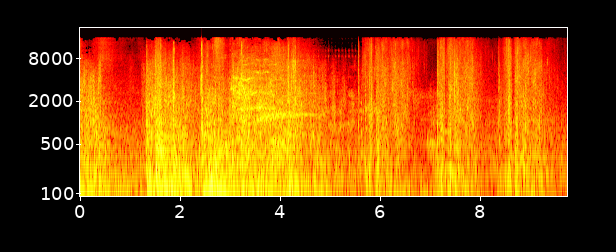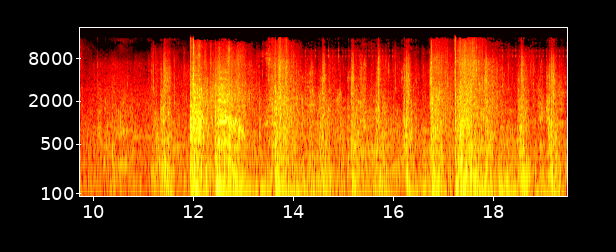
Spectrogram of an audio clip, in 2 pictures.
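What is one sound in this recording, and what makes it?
A large sea creature swims underwater with muffled rushing water.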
